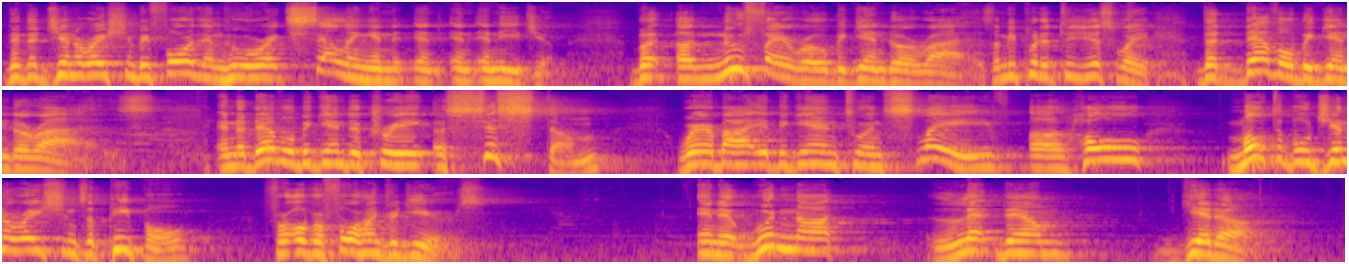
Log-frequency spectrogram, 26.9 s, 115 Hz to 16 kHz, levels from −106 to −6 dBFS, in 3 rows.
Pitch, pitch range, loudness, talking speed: 200 Hz, 175-230 Hz, -23 LUFS, 145 wpm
